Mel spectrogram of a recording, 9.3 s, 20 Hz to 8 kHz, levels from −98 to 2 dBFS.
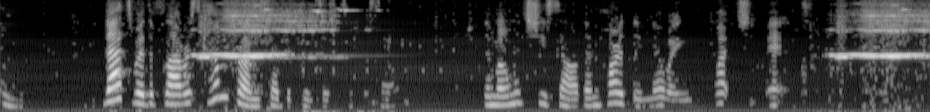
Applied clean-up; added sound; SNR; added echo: classical method spectral subtraction.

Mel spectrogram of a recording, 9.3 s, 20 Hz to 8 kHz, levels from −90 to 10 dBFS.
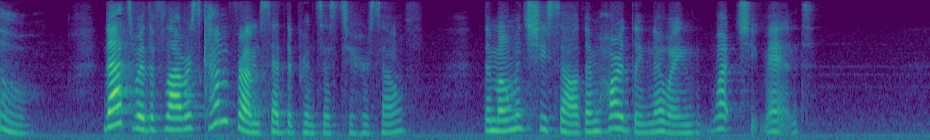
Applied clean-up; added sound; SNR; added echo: none; none; none; none.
